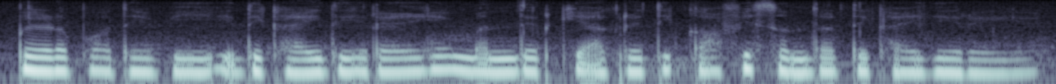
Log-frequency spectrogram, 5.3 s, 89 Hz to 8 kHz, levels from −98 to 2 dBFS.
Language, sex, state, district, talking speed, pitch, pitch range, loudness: Kumaoni, female, Uttarakhand, Tehri Garhwal, 160 wpm, 180 Hz, 175-185 Hz, -21 LUFS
